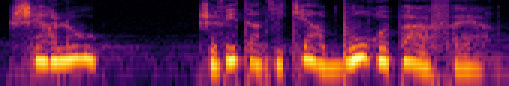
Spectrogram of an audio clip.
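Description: A woman's voice: on the low side, lively intonation, unhurried, warm tone, breathy edge, no echo, faint music behind, exaggerated voice. A woman voicing a tiny, plucky boy in a whispered bedtime storybook role-play, with eager exclaiming whispers. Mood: coaxing.

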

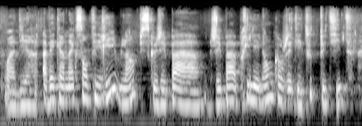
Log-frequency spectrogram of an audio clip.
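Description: A woman's voice: lowish voice, brisk, a little mellow. A woman from Brittany giving a live conference talk in a hall, chatty, with many fillers and restarts. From Brittany, France. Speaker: conference speaker.

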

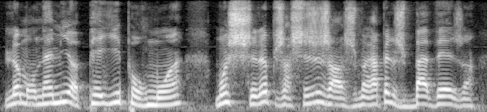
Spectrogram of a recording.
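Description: A man's voice: a little high, a little fast, darkish tone. A young man with a Québécois accent, a podcast guest telling a story in a casual, slangy way full of fillers. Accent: Québécois French.

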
